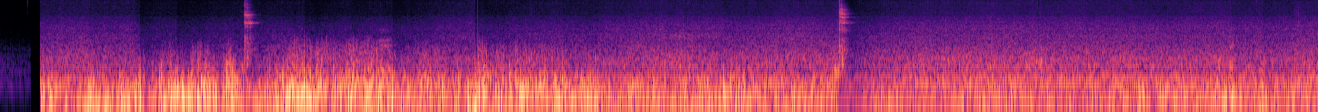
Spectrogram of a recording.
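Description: Wind buffeting the camera's microphone outdoors: a steady, rough rumble that starts suddenly just after the beginning. Two brief sharp clicks come through, one about two and a half seconds in and one about eight and a half seconds in.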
